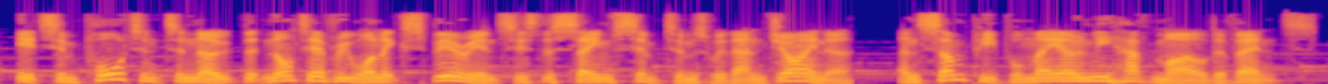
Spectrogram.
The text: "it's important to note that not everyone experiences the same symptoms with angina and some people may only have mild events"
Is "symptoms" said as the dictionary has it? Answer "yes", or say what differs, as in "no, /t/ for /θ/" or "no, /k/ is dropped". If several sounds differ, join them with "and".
yes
